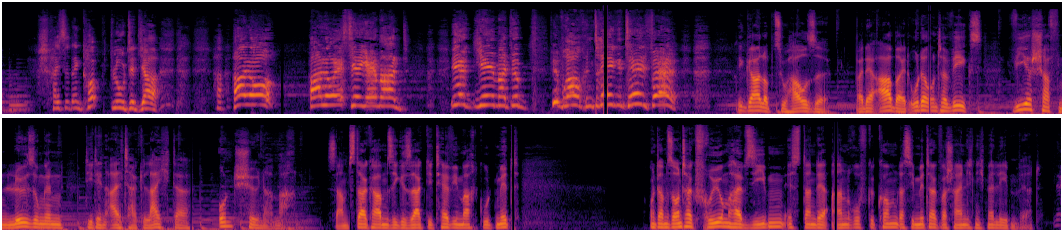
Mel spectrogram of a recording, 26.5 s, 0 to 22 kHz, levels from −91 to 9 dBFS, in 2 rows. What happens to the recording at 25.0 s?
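Nothing goes wrong at 25.0 s; the audio plays through that moment intact, with no dropout, click, distortion or other audible fault.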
